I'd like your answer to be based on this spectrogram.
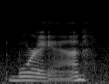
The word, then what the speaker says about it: Morrigan: Morian it's spelled Morrigan, but I've read that the G is silent, so I'm gonna say Morrigan. Morian.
